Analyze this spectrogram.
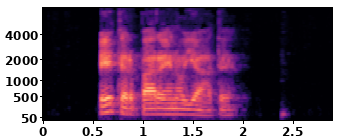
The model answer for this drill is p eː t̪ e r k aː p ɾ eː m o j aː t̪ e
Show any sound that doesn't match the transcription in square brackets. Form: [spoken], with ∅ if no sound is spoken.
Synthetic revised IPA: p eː t̪ e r [p] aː [∅] ɾ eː [n] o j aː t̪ e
